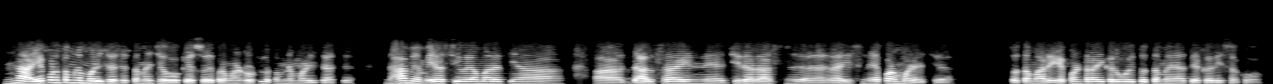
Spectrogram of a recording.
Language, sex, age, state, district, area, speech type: Gujarati, male, 30-45, Gujarat, Rajkot, urban, conversation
